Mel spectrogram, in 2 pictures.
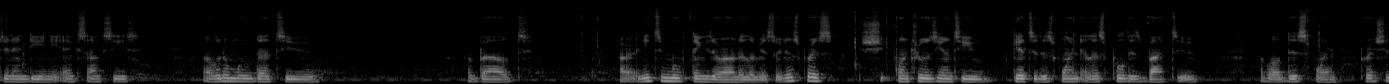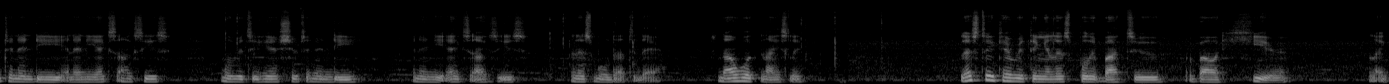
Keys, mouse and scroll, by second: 0.1 shift+d, 6.2 shift+right click, 6.5 ctrl+z, 8.8-11.0 shift+middle drag, 11.0-16.4 drag, 14.0 shift+d, 17.0 shift+d, 19.8 shift+click, 20.0 scroll up 1, 20.2 Tab, 20.4-24.8 middle drag, 23.3 a, 24.1-24.8 scroll up 2, 24.8-27.7 drag.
